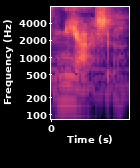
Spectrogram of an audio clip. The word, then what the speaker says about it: Meyasha: and it comes from the correct pronunciation of my name which is miasha and I hated it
